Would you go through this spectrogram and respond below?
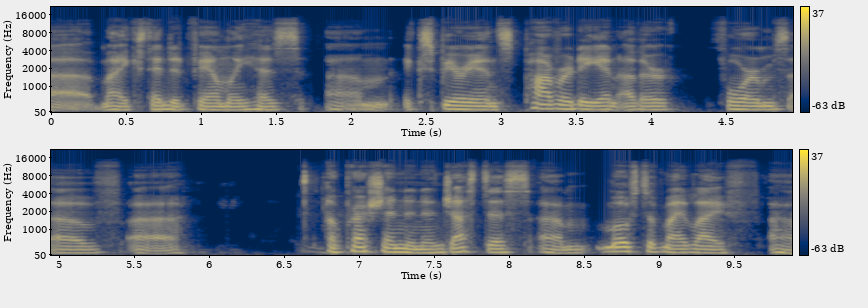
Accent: Milwaukee, Wisconsin, United States; So I was raised in Milwaukee, Wisconsin, in a family that was dedicated to doing social justice work.

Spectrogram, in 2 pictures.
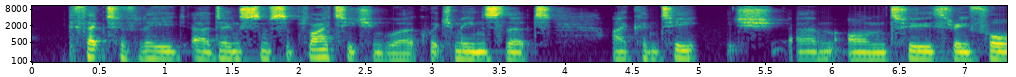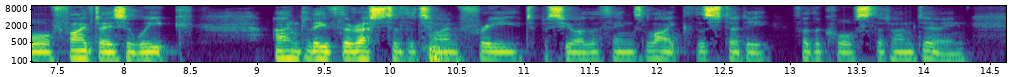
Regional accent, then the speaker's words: Bedford, East of England, United Kingdom; I come from Bedford

